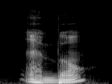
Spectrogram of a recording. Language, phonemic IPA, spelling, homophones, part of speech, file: French, /bɑ̃/, banc, ban / bancs / bans, noun, Fr-banc.ogg
- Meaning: 1. bench (seat) 2. bank (mass of material, of cloud, fog, etc) 3. bank, shoal, school (of fish)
